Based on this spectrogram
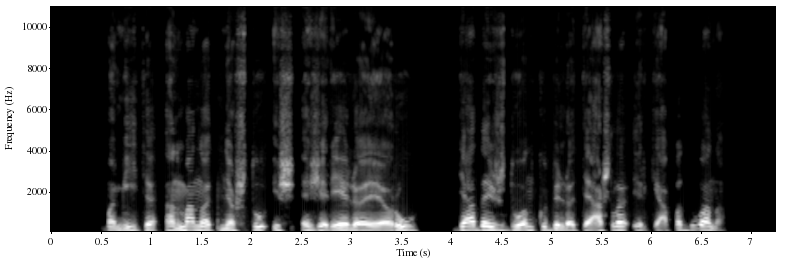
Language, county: Lithuanian, Vilnius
